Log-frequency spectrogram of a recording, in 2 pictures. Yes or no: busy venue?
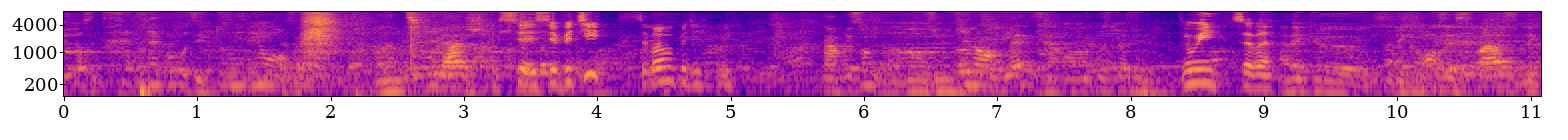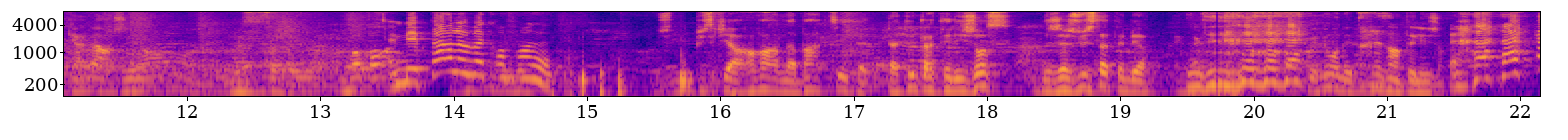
yes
